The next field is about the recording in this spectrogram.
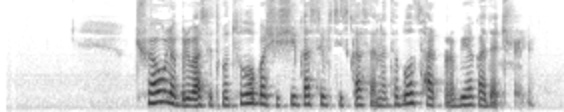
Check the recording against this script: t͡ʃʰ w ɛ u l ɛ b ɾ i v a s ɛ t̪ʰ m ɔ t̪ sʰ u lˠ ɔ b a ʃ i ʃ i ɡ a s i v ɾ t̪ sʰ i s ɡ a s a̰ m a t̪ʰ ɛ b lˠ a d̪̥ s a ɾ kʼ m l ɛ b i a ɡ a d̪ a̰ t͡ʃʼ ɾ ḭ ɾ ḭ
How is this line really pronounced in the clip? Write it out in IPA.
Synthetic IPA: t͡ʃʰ w ɛ u l ɛ b ɾ i v a s ɛ t̪ʰ m ɔ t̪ sʰ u lˠ ɔ b a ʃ i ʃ i ɡ a s i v ɾ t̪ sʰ i s ɡ a s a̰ n a t̪ʰ ɛ b lˠ a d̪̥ s a ɾ kʼ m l ɛ b i a ɡ a d̪ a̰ t͡ʃʼ ɾ ḭ l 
